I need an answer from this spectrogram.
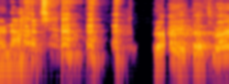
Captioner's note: laughs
